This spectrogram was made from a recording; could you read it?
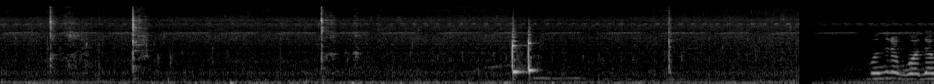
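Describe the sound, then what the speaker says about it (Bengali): Khasta goja, a Bengali sweet, frying in hot oil with a soft continuous sizzle and scattered clinks from stirring, followed by a short burst of different noise at the end. "গজাগুলো ভাজা হয়ে গেছে সুন্দর করে।"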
